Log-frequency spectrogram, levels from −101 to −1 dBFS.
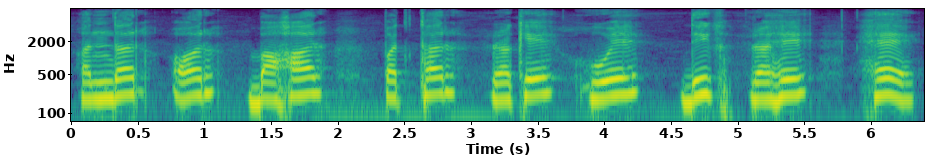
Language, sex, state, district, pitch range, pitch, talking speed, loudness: Hindi, male, Madhya Pradesh, Dhar, 180-220 Hz, 205 Hz, 85 wpm, -14 LUFS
